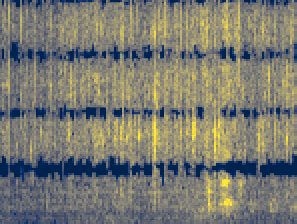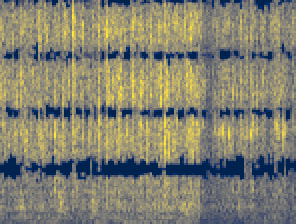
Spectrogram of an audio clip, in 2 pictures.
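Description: Shami kabob patties browning in a frying pan, a steady, moderately quiet sizzle and crackle of oil that holds on without pause and without voices.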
